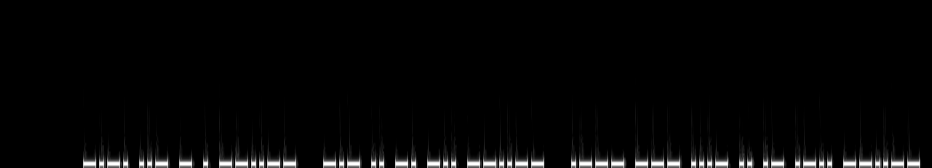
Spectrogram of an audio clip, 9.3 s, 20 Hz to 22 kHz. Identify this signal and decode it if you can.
Morse code, heard as a keyed tone, about 30 wpm, 700 Hz. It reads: CUTE, KIND, JOVIAL,
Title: Pangram Challenge v2 - 30wpm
